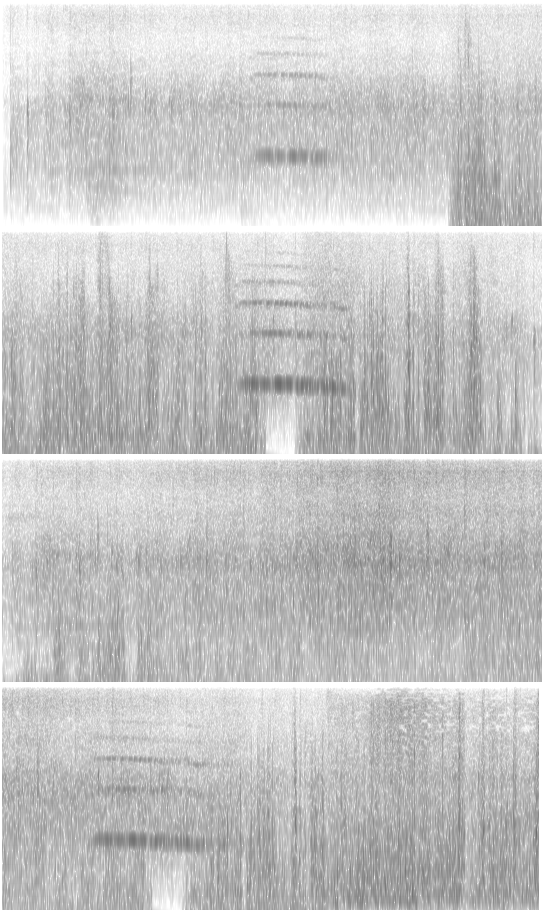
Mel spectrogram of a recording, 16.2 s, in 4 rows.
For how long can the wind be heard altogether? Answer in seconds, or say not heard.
13 s.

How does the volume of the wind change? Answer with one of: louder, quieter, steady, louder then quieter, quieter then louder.
quieter then louder.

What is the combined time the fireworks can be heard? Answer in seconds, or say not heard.
not heard.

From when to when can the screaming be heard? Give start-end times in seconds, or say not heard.
1.8-2.5, 5.8-6.7, 12.8-14.0.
